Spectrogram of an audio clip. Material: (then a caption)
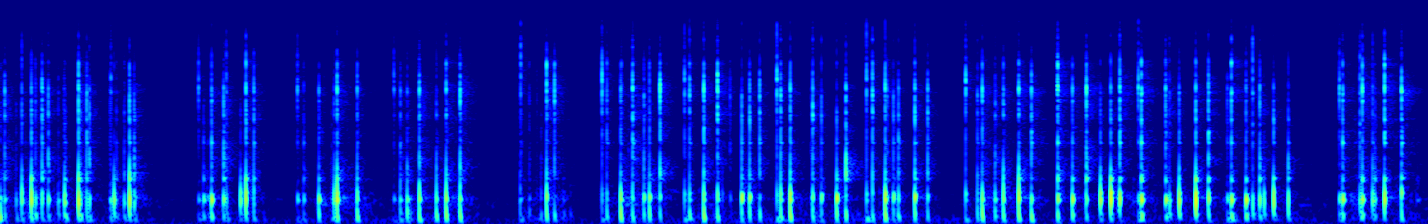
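Bamboo. Long white nails tap and scratch across a small, light bamboo board with raised slats. Rapid bursts of sharp, dry clicks with a bright edge come in quick clusters, separated by brief silences. Each click dies away almost instantly.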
